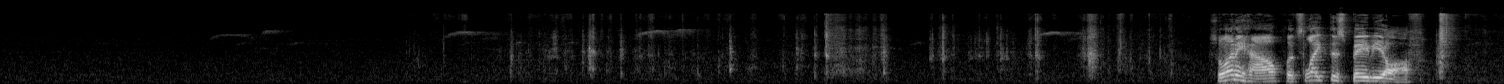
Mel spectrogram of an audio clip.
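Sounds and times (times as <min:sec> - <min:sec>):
matches scraping: 0:04.0 - 0:11.8, 0:14.2 - 0:14.9
bird calling: 0:04.4 - 0:07.3, 0:09.1 - 0:11.2.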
